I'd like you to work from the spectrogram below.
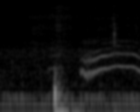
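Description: A cat named Freya gives a single rising-and-falling meow, close and clear, after a brief thump, over quiet room noise.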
